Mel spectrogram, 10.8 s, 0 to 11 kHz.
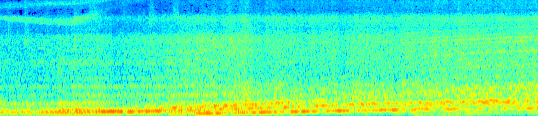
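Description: Tuned BMW M5's twin-turbo V8 under full throttle on a chassis dyno, pulling through the rev range in gear. Its pitch climbs steadily from about two seconds in until the end.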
